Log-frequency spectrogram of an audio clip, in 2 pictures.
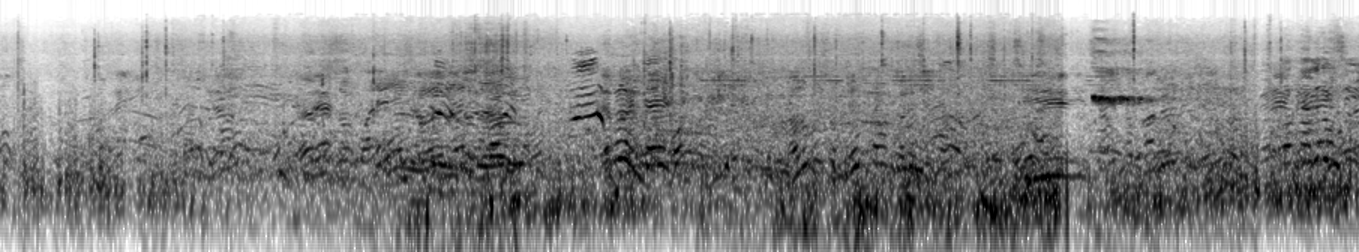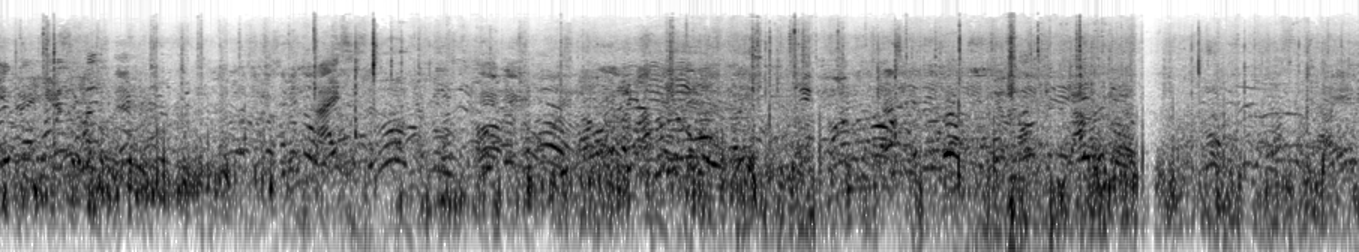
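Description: A crowd of men chatter and shout outdoors.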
